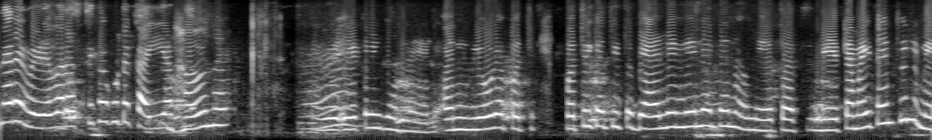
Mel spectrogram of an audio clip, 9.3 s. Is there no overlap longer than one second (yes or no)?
yes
